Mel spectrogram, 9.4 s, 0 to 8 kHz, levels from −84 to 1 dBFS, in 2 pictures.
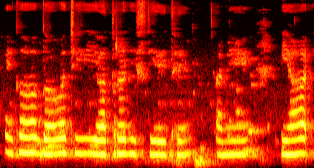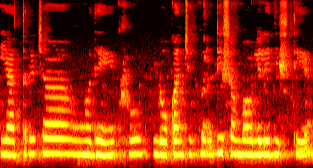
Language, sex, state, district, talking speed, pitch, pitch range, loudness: Marathi, female, Maharashtra, Chandrapur, 90 wpm, 250 Hz, 245-265 Hz, -15 LUFS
